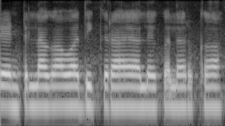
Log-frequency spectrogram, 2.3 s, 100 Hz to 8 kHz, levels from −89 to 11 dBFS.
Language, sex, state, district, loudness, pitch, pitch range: Hindi, female, Chhattisgarh, Bilaspur, -13 LUFS, 195 Hz, 195-200 Hz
